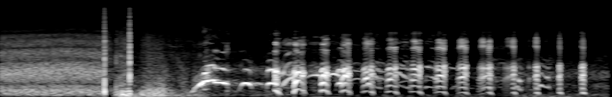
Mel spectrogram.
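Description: A handheld butane torch hisses against a methane-filled balloon, which ignites about a second in with two sharp pops and a brief low whoosh of burning gas. A man then laughs loudly in quick bursts.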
